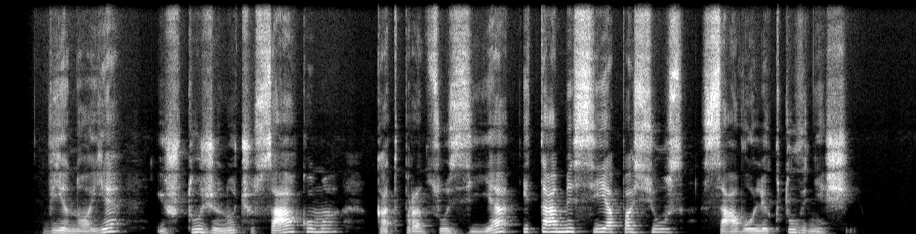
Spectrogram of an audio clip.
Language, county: Lithuanian, Panevėžys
